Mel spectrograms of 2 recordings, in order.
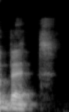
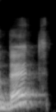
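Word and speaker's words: בית: deuxè lettre la lettre bête la lettre bête très important c'est une lettre dite explosive elle elle se prononce comme notre B et il y a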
